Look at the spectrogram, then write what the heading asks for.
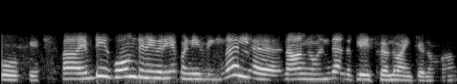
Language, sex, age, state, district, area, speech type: Tamil, male, 18-30, Tamil Nadu, Sivaganga, rural, conversation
